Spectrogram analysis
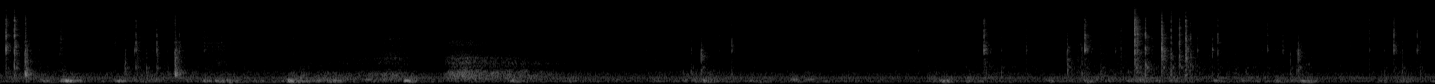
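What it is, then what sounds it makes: Plastic game controller. A black wired, hollow, hand-sized plastic gamepad is held in both hands while its buttons are clicked with the thumbs. Quiet, sharp, bright clicks and soft taps come in irregular bursts over a steady low hum, with a brief soft breathy swell midway.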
